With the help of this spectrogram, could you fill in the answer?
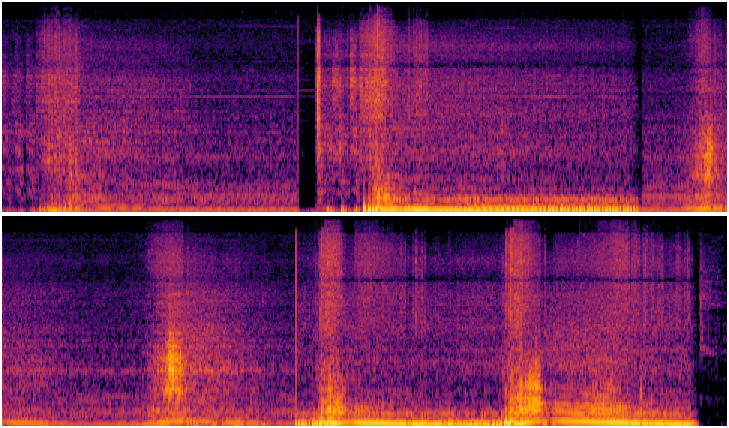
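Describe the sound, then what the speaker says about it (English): A Chevrolet Cobalt fitted with a new exhaust starts up and then revs repeatedly. Each throttle blip brings a loud, deep rumble that swells sharply and falls away, and a steady idle drone carries on between the revs. "That is literally just the exhaust noise, a quick drive, and that's it."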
